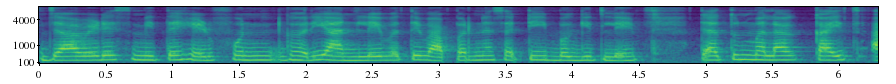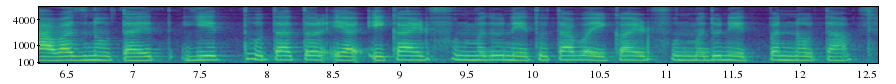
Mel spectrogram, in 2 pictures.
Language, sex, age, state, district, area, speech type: Marathi, female, 30-45, Maharashtra, Yavatmal, rural, spontaneous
